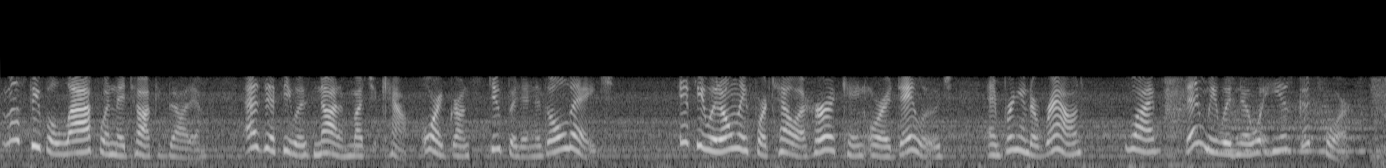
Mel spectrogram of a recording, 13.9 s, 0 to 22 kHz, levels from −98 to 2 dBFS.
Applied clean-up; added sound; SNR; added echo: none; Mechanisms; 16 dB; none.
